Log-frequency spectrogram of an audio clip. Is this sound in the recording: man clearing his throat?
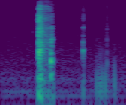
yes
